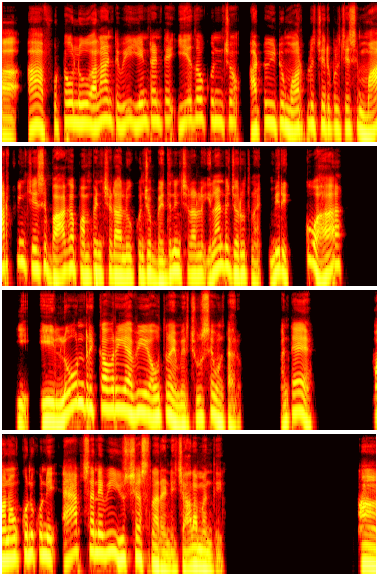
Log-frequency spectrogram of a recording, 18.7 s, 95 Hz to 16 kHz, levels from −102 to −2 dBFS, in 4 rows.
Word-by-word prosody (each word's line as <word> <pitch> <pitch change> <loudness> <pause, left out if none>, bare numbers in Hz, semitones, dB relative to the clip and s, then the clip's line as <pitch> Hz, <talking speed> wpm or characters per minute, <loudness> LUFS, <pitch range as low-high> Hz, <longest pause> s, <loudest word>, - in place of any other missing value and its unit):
ఆ! - - +2 0.4
ఆ - - +2 0.2
ఫోటోలు 195 +2 -2
అలాంటివి 195 -2 -2 0.2
ఏంటంటే 205 +1 -4 0.2
ఏదో 220 +2 -4
కొంచం 205 -1 -5 0.2
అటు 160 +5 -5
ఇటు 190 +1 -4
మార్పులు, 160 +4 -2
చేర్పులు 165 -3 -4
చేసి 160 0 -2 0.2
మార్ఫింగ్ 230 - 0
చేసి 185 +2 +1
బాగా 175 +9 +2
పంపించడాలు 145 -1 +1
కొంచం 145 0 0
బెదిరించడాలు, 145 +2 0
ఇలాంటివి 195 +1 0
జరుగుతున్నాయి. 135 -7 -3 0.2
మీరెక్కువ 155 -6 -1 1.0
ఈ - - -2 0.3
ఈ - - +6 0.2
లోన్ 235 - +3
రికవరీ 215 +1 +2
అవి 180 +2 +2
అవుతున్నాయి. 155 -3 +3
మీరు 115 - 0
చూసే 150 +4 +1
ఉంటారు. 115 -2 -3 0.5
అంటే 130 +10 0 1.0
మనం 170 +1 +5
కొన్ని 200 0 +2
కొన్ని 195 -3 +3 0.2
యాప్స్ 215 +1 -1
అనేవి 210 +1 +3
యూజ్ 170 -1 +2
చేస్తన్నారండి 125 - +2
చాలా 120 +5 +3
మంది. 100 -4 0 1.8
ఆ! - - +6
170 Hz, 130 wpm, -26 LUFS, 145-200 Hz, 1.8 s, ఈ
